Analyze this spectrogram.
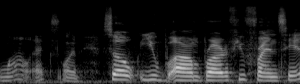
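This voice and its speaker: A woman with a central Massachusetts accent and fairly even intonation. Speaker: community TV interviewer. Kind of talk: interview.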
